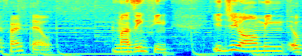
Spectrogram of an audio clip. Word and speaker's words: Fairy Tail: fala fartel Fairy Tail Eu sempre falei Fairy Tail mas de acordo com o Google a pronúncia correta seria fartel Mas enfim de homem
